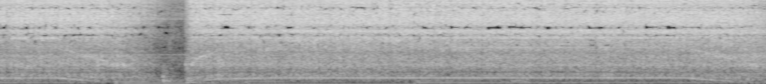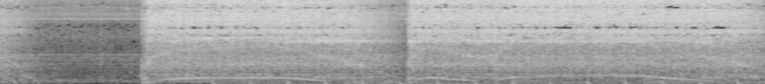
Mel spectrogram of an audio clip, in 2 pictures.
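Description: Small electric food processor chopping whole red chillies, fried garlic and salt, run in pulses: the motor whirrs up to speed and winds down several times, with a pause of about two seconds near the middle. It is being pulsed to keep the chop coarse.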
